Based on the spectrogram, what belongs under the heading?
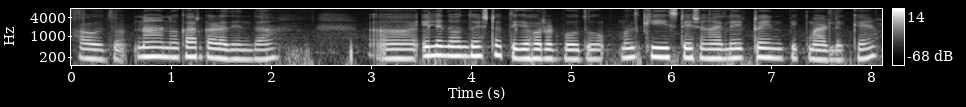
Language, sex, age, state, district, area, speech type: Kannada, female, 30-45, Karnataka, Udupi, rural, spontaneous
